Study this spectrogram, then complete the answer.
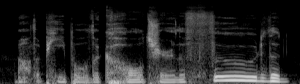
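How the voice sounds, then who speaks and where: A man with an American accent, at a fairly slow pace. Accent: American, noticeable. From United States. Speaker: podcast guest, local bar regular. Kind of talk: casual chat. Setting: home recording at a flat.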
